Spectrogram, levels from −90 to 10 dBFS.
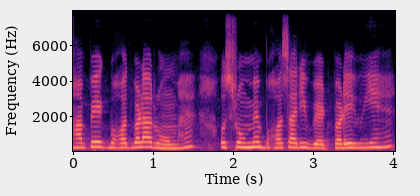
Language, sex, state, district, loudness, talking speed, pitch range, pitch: Hindi, female, Uttar Pradesh, Lalitpur, -14 LUFS, 235 wpm, 240-270 Hz, 255 Hz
